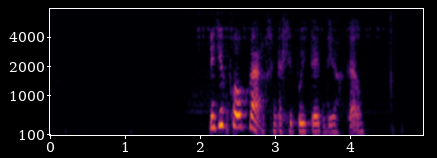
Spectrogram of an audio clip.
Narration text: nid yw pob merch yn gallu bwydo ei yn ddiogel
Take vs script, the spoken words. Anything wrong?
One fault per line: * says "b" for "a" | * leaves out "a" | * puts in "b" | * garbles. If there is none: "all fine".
all fine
